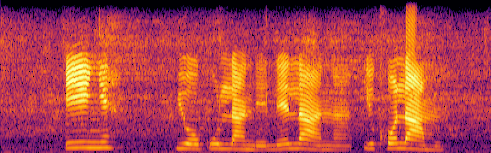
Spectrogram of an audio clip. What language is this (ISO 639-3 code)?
xho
